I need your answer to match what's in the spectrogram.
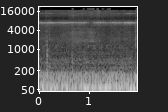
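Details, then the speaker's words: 1997 Civic EJ8 with a built LSVTEC turbo on E85 and a remote-mounted K-Tuned IACV, warmed up to 178 degrees. Low, steady rumble as it idles on its own with foot off the gas, no hunting or misses. Normal warm idle, though a retune is still pending. "all right so I got her up to 178 degrees and wow she's idling got my foot clear off the gas"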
